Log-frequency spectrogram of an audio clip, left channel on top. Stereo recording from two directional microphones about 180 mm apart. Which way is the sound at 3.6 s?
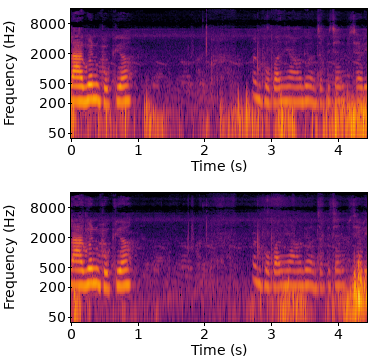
20° left (ahead or behind).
